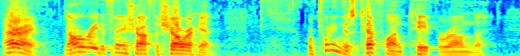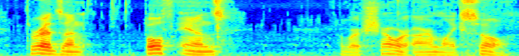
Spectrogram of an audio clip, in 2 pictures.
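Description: Male how-to host, mid-pitched, calm demonstrator voice, walks through each step plainly. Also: a little slow, long pauses. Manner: plain, steady explaining while demonstrating. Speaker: home improvement host.

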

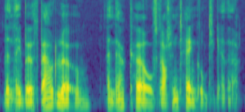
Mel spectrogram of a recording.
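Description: A man reading a children's classic aloud as an audiobook narrator, in expressive storytelling style. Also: low voice, moderate pace, no room sound, studio quality.

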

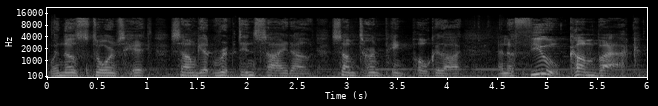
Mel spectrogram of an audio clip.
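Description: An actor playing a world-weary, sardonic older soldier in a video game, talking in a wry, coarse, informal way. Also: male voice, a little high, measured pace, over music. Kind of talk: cinematic video game acting.

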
